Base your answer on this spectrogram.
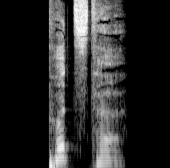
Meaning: inflection of putzen: 1. first/third-person singular preterite 2. first/third-person singular subjunctive II
- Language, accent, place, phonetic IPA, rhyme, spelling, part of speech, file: German, Germany, Berlin, [ˈpʊt͡stə], -ʊt͡stə, putzte, verb, De-putzte.ogg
